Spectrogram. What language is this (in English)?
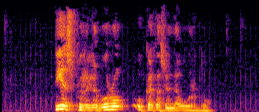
Esperanto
